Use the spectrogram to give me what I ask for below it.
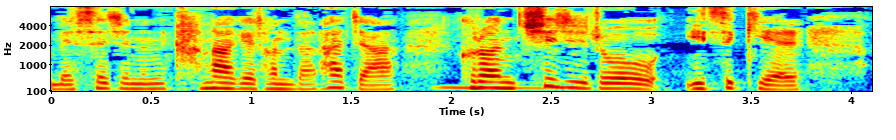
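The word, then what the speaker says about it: Ezekiel: 그런 취지로 이스키엘, 에스겔의 영어 발음이 이스키엘이에요.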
